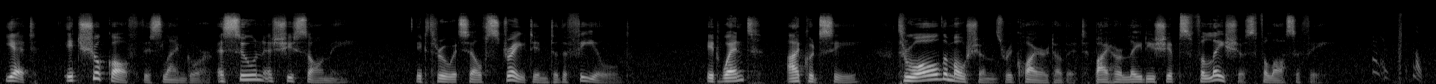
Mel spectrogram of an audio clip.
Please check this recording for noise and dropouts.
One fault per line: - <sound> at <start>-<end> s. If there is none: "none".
- chirp at 13.7-14.2 s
